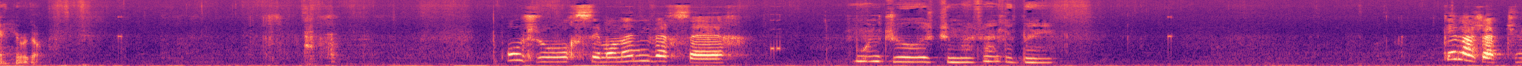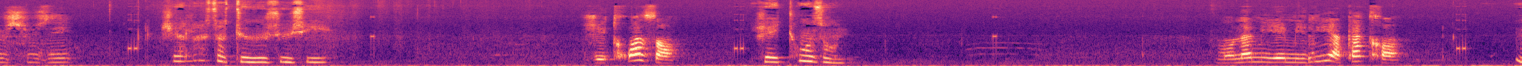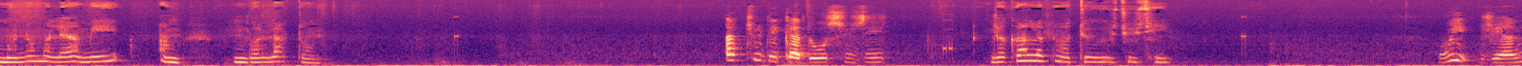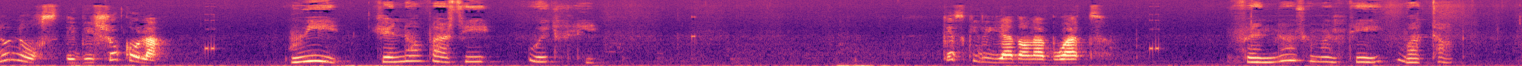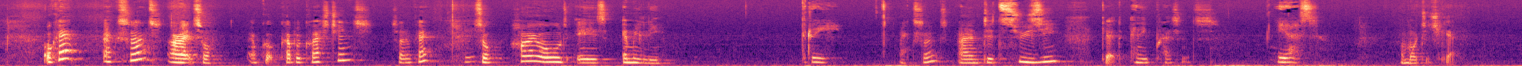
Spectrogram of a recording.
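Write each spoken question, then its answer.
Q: And did Suzy get any presents?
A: Yes.

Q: And what did she get?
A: A teddy bear and chocolates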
